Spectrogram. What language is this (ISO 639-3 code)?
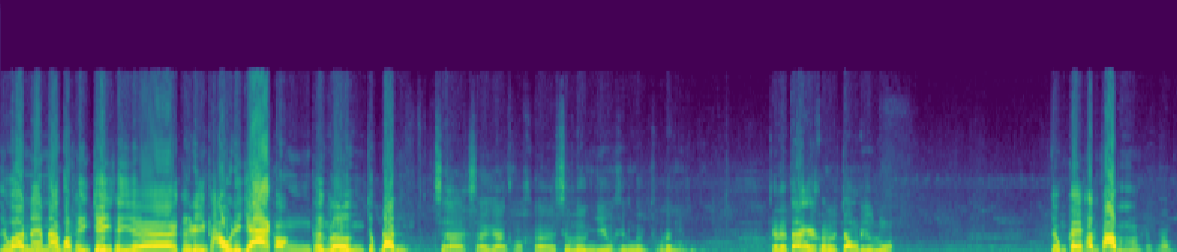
vie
